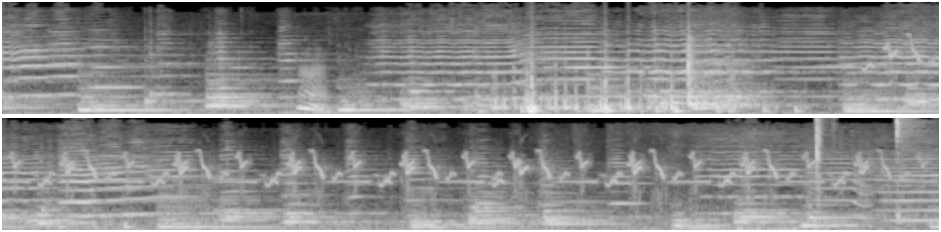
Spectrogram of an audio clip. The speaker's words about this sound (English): That hawk sounding off.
